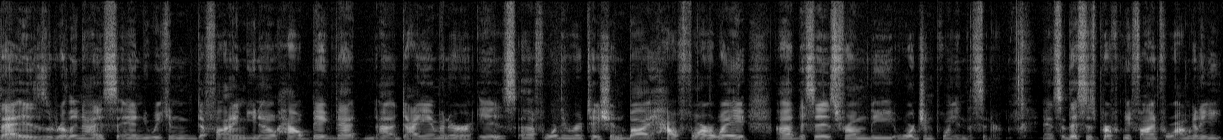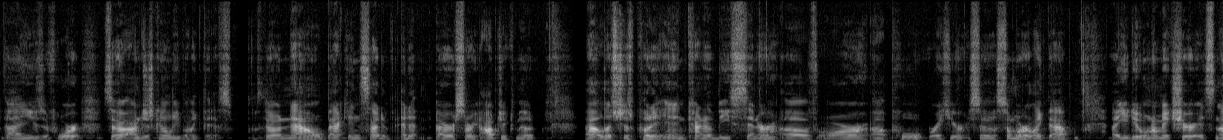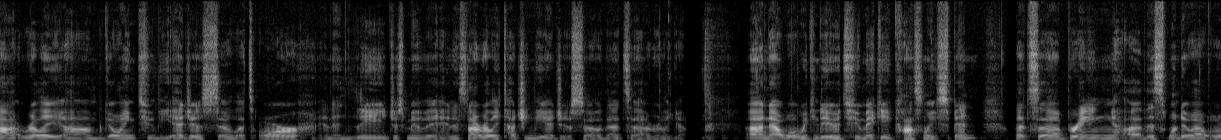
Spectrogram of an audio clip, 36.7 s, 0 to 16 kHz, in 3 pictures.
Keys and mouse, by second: 0.2 shift+middle drag, 12.0 click, 19.7 click, 21.7 click, 22.4 shift+click, 23.6-25.9 drag, 26.2 r, 31.6-31.9 shift+drag, 34.4 middle click.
